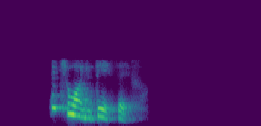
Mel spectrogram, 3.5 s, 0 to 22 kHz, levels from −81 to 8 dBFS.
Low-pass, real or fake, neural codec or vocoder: 3.6 kHz; fake; codec, 24 kHz, 0.9 kbps, DualCodec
